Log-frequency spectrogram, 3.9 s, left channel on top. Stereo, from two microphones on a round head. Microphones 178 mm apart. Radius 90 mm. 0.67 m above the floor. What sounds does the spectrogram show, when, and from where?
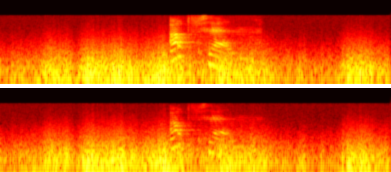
1.7 s a child speaking: 45° left (ahead or behind)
